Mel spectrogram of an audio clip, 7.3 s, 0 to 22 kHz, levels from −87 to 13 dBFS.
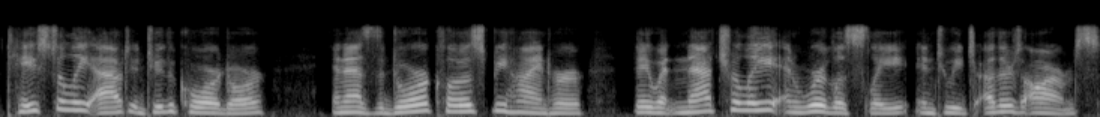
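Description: Opus voice compression runs throughout the speech, with nothing above about 8.7 kHz. The sound points to a wideband SILK linear-prediction coder working near 10 kbps, coding the excitation coarsely, so the speech comes out muffled, hoarse and slightly robotic.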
